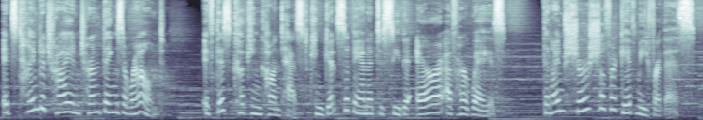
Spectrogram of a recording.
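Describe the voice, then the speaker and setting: A woman playing a modest, earnest young chef in a video game, tentative yet quietly determined. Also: fairly high pitch, big pitch swings, moderate pace. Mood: resolute. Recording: reverberant, background music.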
